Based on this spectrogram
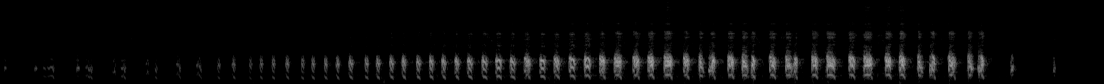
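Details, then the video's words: Chukar partridge, known as keklik or chakor, starting with a few spaced clucks that quicken and swell into a long, loud, rapid chuk-chuk series before stopping abruptly, with a last stray note. "Keklik Sesi chakor Hunter Chakor voice. Chakor voice. Hunter Chakor sound. Keklik Sesi chakor bird."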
